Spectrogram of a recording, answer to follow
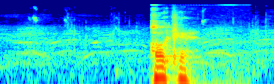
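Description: A single short spoken "Okay" about a second in, over a faint, quiet background.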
